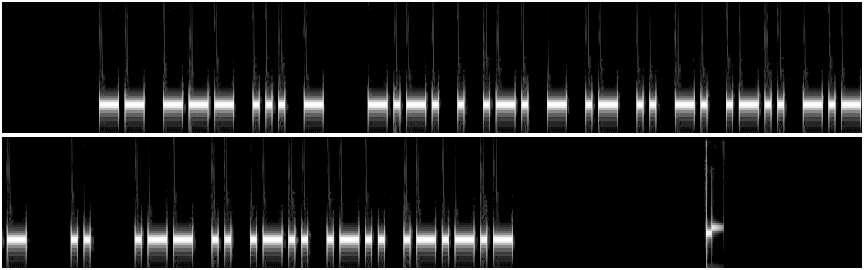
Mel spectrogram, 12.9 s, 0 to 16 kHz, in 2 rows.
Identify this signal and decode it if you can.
Morse code, heard as a keyed tone, about 25 wpm, 700 Hz. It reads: MOST CERTAINLY I WILL.
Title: Sentences from Top 1000 Words - Review Part 1 - 25wpm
